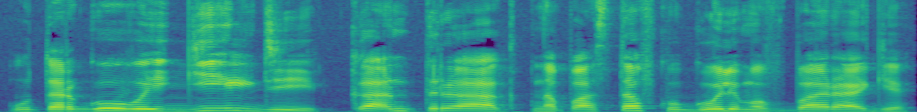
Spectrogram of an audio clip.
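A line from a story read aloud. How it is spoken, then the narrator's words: Laughing. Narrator (Russian): рассмеялся Артем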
